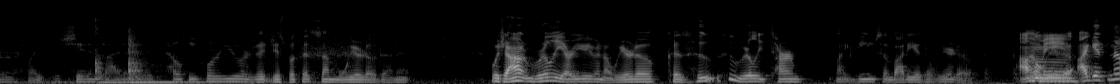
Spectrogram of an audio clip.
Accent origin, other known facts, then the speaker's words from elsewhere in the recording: Ohio, United States; I was born in Ohio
